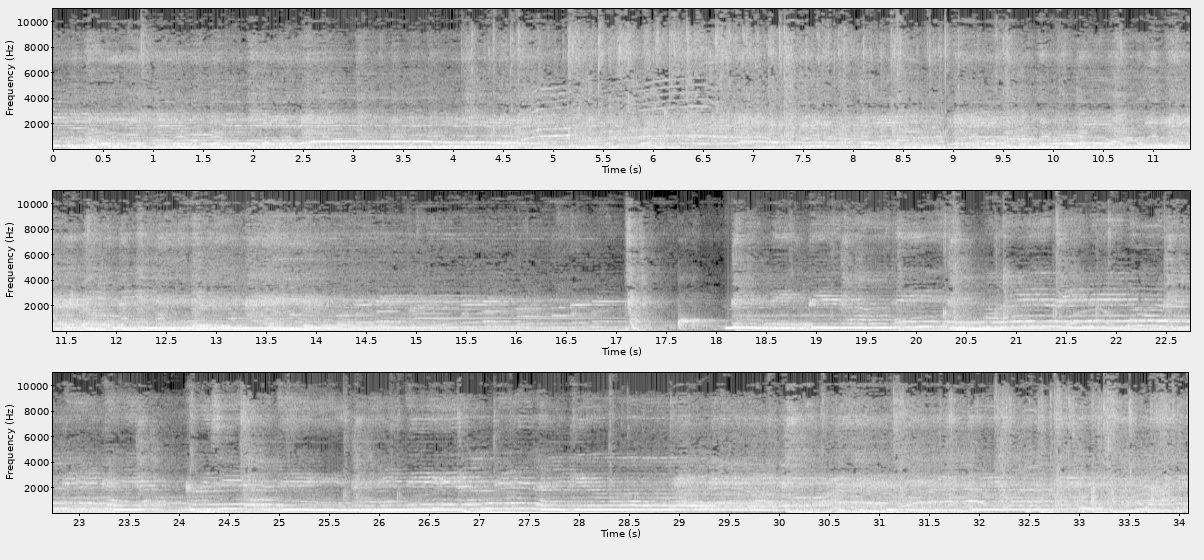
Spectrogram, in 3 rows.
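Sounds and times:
woman singing over music: 0.0 - 16.4, 18.0 - 34.0.

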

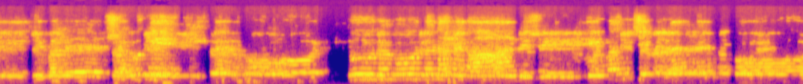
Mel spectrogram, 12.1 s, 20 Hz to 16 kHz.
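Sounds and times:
man singing a devotional hymn: 0.0 - 12.0.

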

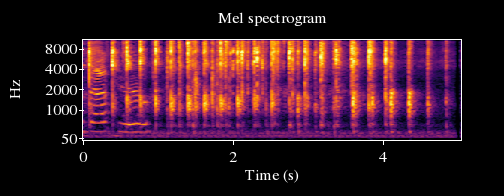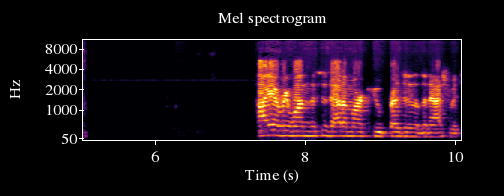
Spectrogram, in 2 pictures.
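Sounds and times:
group clapping hands: 0.0 - 5.1.

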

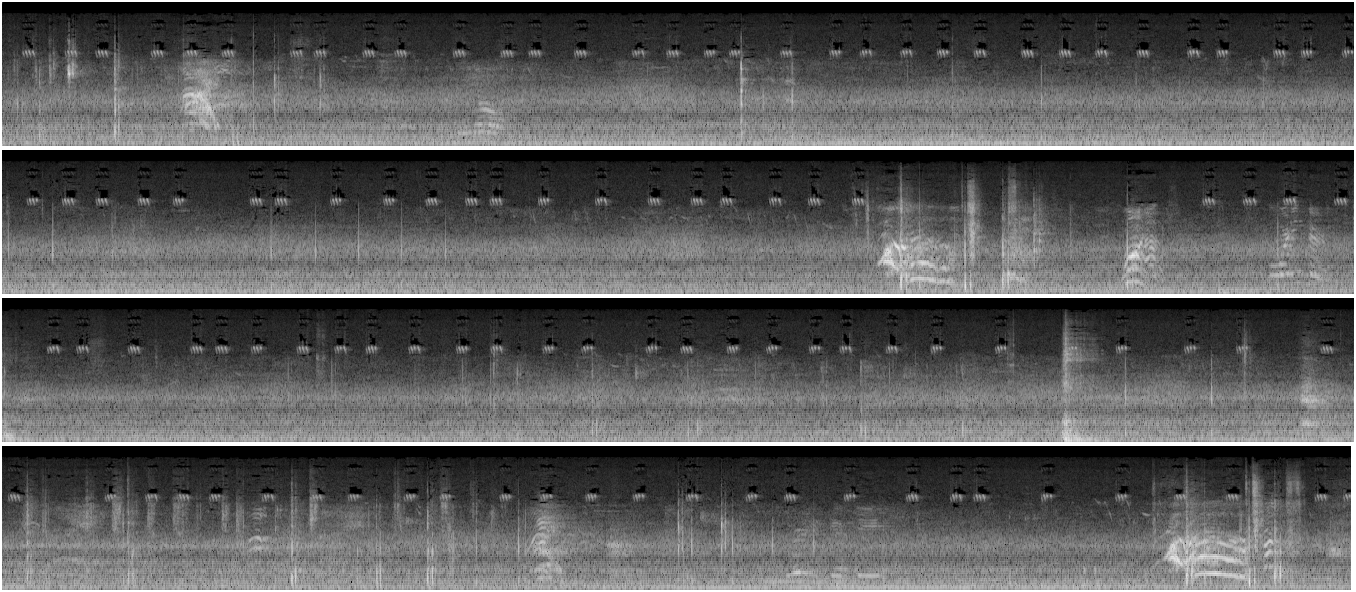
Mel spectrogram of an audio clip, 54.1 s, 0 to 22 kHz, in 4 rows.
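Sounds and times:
insect chirping: 0.2 - 1.6, 3.1 - 7.4, 8.3 - 15.4, 16.0 - 22.2, 25.5 - 26.2, 26.8 - 37.1, 49.0 - 50.4.

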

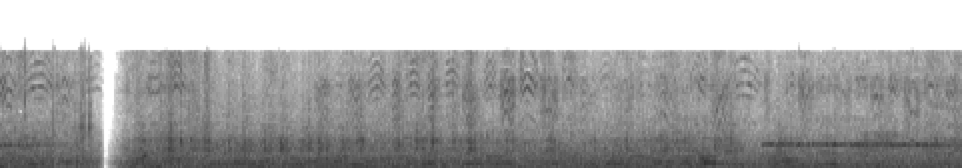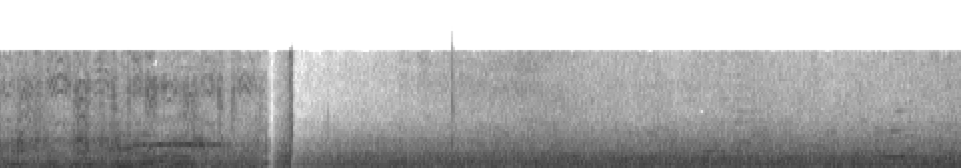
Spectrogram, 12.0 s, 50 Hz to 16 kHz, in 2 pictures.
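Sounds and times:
high-pitched squeal: 0.0 - 7.7
street crowd chatter: 0.0 - 12.0.

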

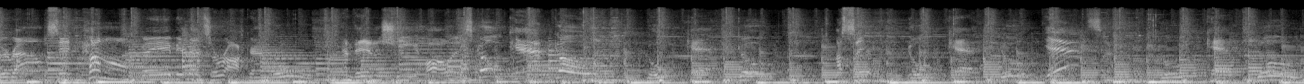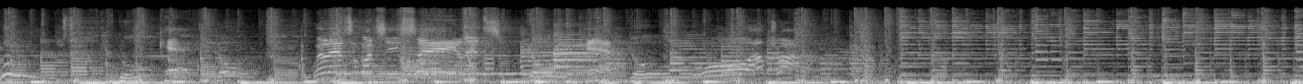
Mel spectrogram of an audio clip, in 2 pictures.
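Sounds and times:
rhythm backing: 0.0 - 26.0
stepping bass line: 0.0 - 26.0
lead guitar solo: 16.6 - 19.3.

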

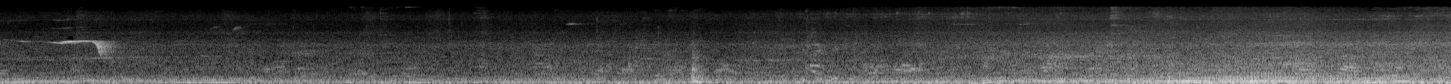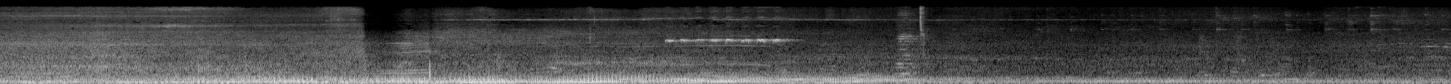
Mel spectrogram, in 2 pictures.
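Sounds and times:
road traffic noise: 0.0 - 29.0
murmur of many voices: 2.3 - 21.8, 25.6 - 29.0.

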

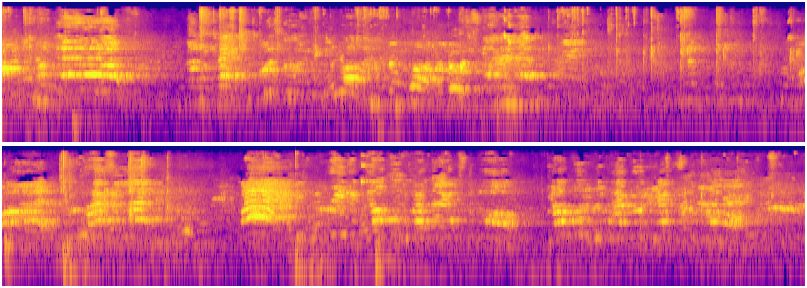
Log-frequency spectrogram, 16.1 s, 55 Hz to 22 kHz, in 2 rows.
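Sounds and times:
people calling out: 0.0 - 5.8.

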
